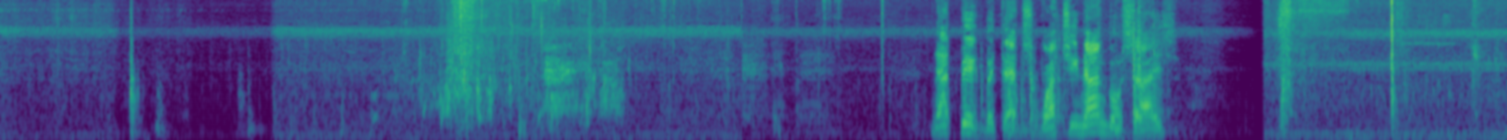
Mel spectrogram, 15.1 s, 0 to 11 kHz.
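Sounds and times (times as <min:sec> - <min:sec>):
fish splashing in water: 0:04.1 - 0:06.3.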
